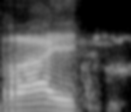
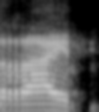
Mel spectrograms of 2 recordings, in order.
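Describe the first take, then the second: First: A g sound is pronounced in the word. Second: No g sound is pronounced in the word. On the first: The speaker calls it wrong. "Bukan right" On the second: The speaker calls it right. "tapi right. Jadi huruf G-nya itu nggak dibaca juga"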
